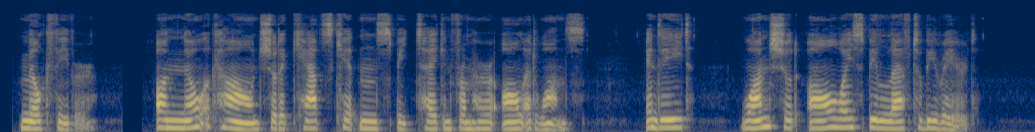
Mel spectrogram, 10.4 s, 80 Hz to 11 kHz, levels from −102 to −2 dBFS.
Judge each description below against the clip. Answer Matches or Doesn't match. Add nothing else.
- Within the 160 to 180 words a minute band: Doesn't match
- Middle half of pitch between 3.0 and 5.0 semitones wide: Doesn't match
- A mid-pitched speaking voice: Matches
